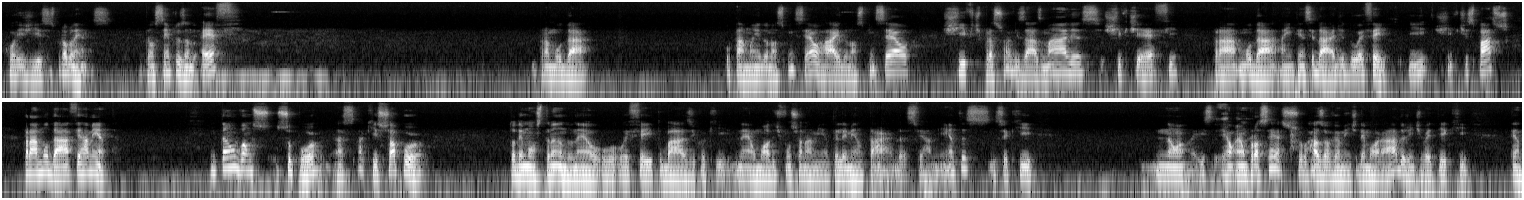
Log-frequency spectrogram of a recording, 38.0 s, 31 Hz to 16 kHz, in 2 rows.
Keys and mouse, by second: 1.1 f, 2.4 click, 3.6 click, 4.6 click, 5.4 click, 6.2 click, 6.8 click, 8.9 click, 10.1 click, 11.2 shift+click, 11.8 shift+click, 12.2 shift+click, 12.6 shift+click, 13.0 shift+click, 14.4 shift+f, 17.9 shift+space, 23.7 click, 24.8 ctrl+middle click, 26.8 right click, 28.0 middle click, 30.8 click, 32.4 click, 33.2 middle click, 34.9 ctrl+middle click, 35.7 middle click, 36.7 ctrl+middle click, 37.8 click.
